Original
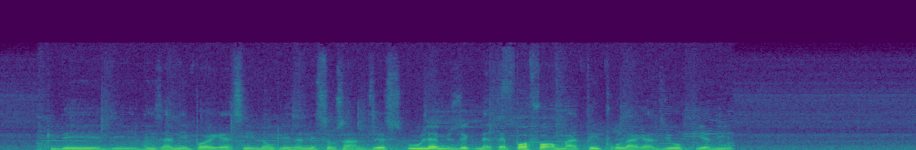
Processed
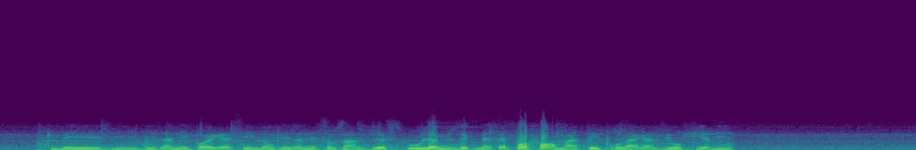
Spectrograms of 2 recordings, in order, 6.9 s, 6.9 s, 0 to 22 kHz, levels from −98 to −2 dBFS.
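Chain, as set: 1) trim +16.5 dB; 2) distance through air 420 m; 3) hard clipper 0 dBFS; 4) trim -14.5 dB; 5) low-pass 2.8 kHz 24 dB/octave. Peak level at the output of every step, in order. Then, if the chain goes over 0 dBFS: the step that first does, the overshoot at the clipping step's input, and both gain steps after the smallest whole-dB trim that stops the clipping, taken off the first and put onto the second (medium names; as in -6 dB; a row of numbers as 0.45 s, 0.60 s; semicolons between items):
+9.0 dBFS, +7.5 dBFS, 0.0 dBFS, -14.5 dBFS, -13.5 dBFS; step 1, 7.5 dB; step 1 +8.5 dB, step 4 -6.5 dB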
